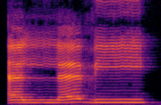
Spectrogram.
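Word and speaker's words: الذي: Hamza fatha, lam sukun. So it's alladhi.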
